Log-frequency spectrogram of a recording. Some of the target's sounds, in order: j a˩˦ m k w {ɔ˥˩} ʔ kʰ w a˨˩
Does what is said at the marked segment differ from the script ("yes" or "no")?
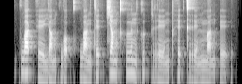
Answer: yes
